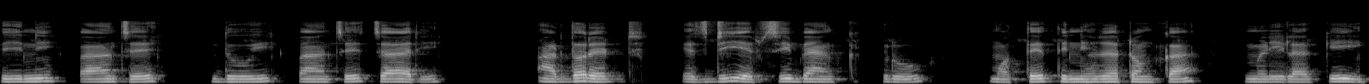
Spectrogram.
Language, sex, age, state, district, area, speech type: Odia, male, 30-45, Odisha, Kendujhar, urban, read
